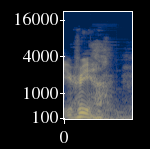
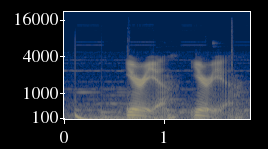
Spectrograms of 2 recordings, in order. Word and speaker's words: Urea: Not Urea. Oh. Urea. Emphasis on the first syllable, not the second syllable.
